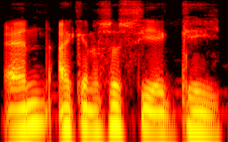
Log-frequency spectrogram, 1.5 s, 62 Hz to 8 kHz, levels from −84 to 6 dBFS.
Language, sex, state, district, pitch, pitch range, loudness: English, male, Arunachal Pradesh, Lower Dibang Valley, 95 Hz, 85-105 Hz, -23 LUFS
